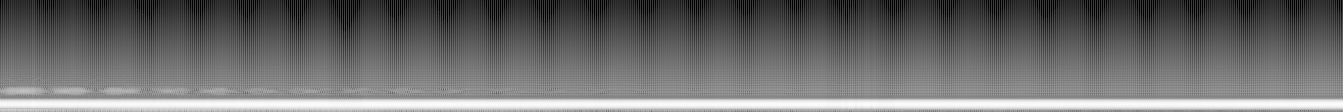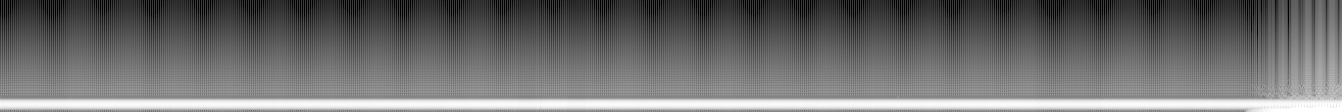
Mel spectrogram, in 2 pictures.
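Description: A steady, pure electronic hum at one mid pitch, held unchanged. Softer lower and higher tones under it fade away over the first few seconds, and a louder, deeper tone comes in near the end.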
